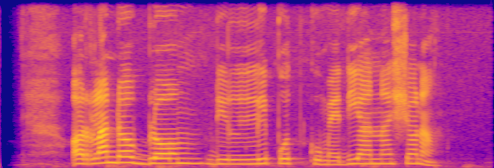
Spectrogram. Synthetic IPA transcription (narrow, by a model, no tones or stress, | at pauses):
ʔɔrlandɔblɔmdiliput̪̚kumɛdianasiɔnal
